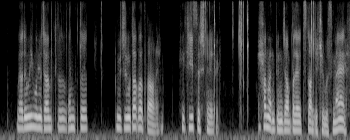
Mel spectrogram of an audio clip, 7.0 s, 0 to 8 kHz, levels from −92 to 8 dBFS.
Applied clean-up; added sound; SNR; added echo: neural diffusion model UNIVERSE++.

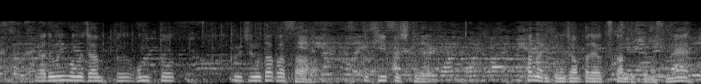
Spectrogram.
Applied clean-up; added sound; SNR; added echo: none; none; none; none.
